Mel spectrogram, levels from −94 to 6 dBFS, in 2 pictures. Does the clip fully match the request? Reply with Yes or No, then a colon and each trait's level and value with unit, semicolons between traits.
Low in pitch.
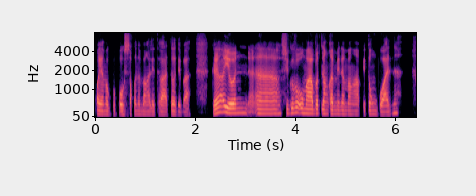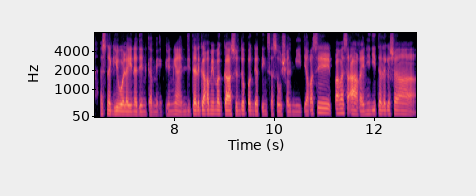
Yes: low, 125 Hz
